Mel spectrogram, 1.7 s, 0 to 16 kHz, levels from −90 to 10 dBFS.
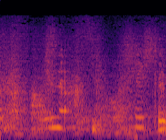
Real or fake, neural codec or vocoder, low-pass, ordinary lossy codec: fake; codec, 44.1 kHz, 0.9 kbps, DAC; 14.4 kHz; MP3, 48 kbps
